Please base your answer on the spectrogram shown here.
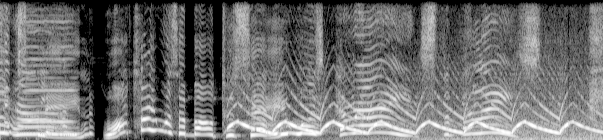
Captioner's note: siren wailing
